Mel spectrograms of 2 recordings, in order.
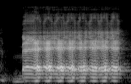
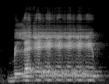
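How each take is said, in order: First: Loud, lower, held bleat; sheep-like bleat. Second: Drawn-out wavering bleat; goat bleat. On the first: Host attempts farm song's goat, sheep-like bleat. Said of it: "was that a sheep or a goat?". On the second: Host retries farm song's goat, bleating. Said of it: "A goat's more of a". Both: Pretend.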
